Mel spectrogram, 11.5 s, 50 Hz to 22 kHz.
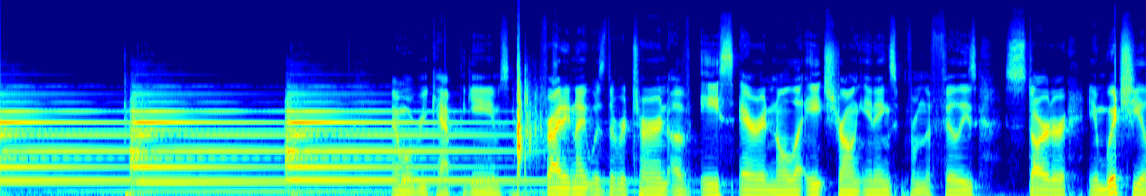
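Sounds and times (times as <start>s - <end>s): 
large bell ringing: 0.0s - 7.8s
sustained metallic hum: 4.3s - 7.8s
speech: 4.4s - 11.4s.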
